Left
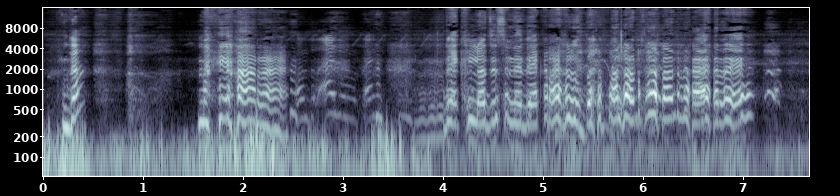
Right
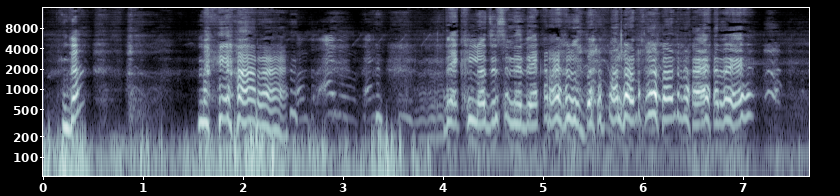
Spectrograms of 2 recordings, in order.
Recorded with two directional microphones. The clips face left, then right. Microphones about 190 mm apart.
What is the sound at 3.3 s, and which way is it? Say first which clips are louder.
Sheep: right 4 dB; 30° right (ahead or behind).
